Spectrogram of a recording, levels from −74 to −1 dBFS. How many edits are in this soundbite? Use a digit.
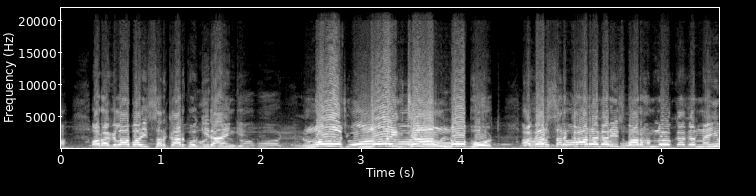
0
